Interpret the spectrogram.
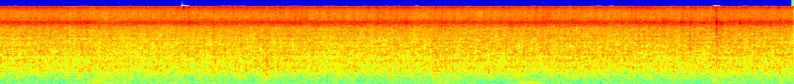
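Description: Beef keema and potato slices sizzling in a wok over a gas flame: a steady hiss.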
